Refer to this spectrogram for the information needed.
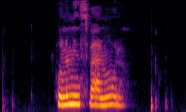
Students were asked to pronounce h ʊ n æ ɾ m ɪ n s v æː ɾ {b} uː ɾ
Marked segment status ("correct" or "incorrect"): incorrect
